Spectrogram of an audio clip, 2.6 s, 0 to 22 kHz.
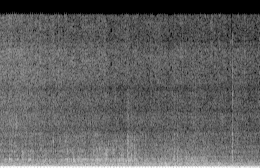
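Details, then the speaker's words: Rockwood Mini Lite 2205S RV water pump during winterizing, primed and pumping antifreeze: even, low electric hum holding steady with no rattle or surging; normal water pump running. "now we're going to go ahead and turn on the water pump and you can hear it it actually is primed"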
